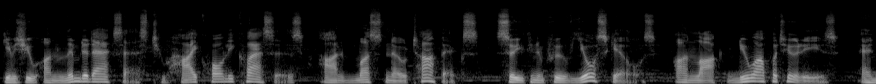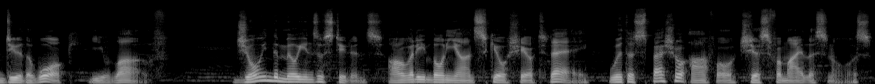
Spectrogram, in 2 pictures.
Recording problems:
background chatter; faint; throughout; 4 voices, 30 dB below the speech

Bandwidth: 14.5 kHz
